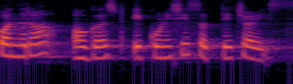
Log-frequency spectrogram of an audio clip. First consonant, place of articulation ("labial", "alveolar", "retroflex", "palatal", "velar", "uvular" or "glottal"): labial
